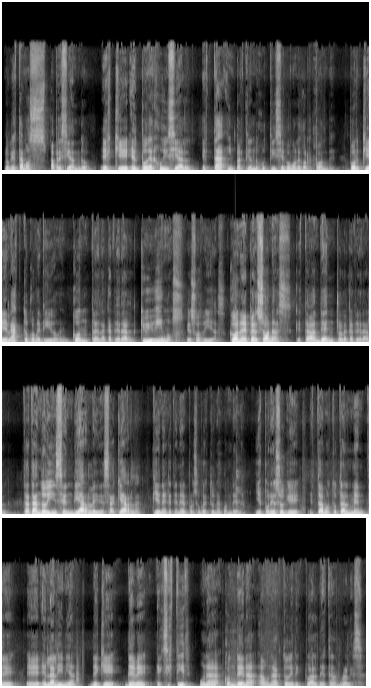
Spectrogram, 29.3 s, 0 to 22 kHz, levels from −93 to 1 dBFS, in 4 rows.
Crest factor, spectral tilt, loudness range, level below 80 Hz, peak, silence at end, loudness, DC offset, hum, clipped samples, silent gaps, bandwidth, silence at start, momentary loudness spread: 20 dB; -5.5 dB/octave; 5 LU; -36 dBFS; 0 dBFS; 0.1 s; -20 LUFS; under 0.1%; none; under 0.1%; none; 17 kHz; 0.05 s; 13 LU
